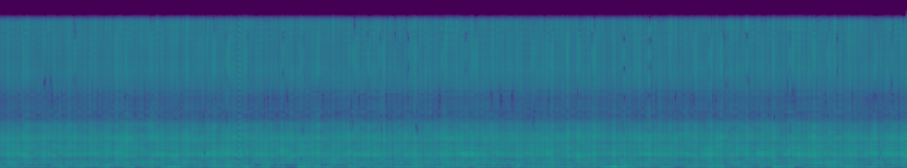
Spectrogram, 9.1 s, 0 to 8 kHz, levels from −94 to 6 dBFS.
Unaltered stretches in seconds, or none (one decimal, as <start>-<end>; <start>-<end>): none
